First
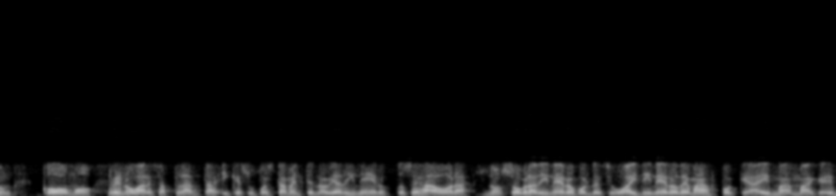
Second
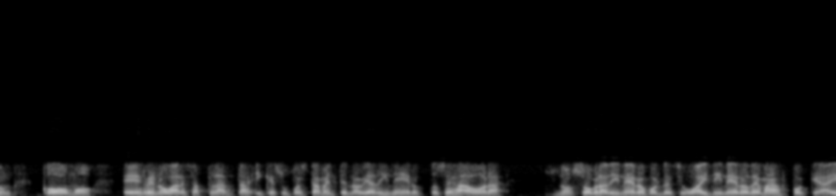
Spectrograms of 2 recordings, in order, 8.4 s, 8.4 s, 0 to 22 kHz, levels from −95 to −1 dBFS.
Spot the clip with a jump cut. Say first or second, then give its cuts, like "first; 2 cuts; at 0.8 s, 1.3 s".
first; 2 cuts; at 1.1 s, 4.8 s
